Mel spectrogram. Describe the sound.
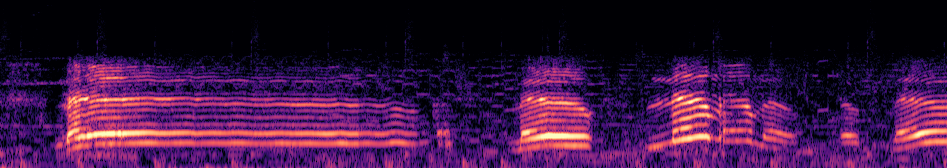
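A caller imitates a cow, letting out one long, drawn-out moo followed by three shorter, wavering moos, loud with brief pauses between them.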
